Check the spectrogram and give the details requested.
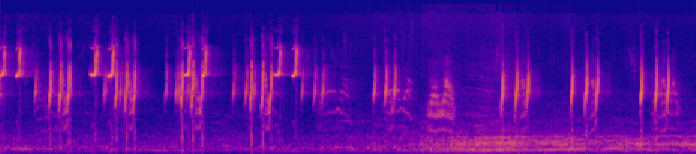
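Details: Common quail calling at night: rapid triplets of sharp clicky notes with high thin squeaks, repeated in quick succession, then a rough burst and sparser phrases over rising low background noise.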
